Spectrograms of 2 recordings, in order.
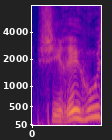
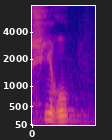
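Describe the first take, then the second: First: The h sound is fully pronounced. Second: The ending contracts into a single o vowel.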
